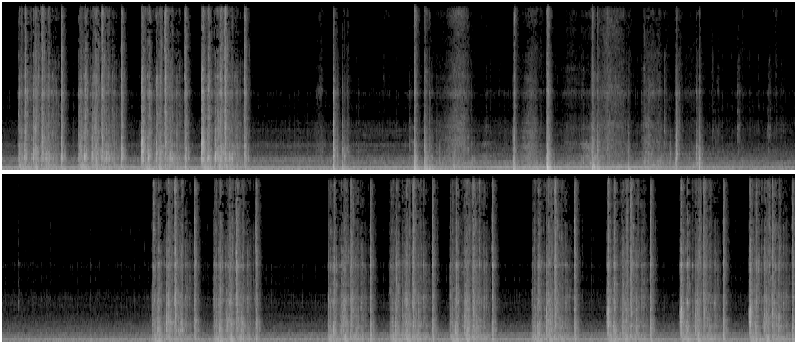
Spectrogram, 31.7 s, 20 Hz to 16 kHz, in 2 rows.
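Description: Prestinox 680 Auto slide projector running with a steady fan hum while its slide-change mechanism clatters through short cycles about a second apart. The cycles come in a run over the first few seconds and another over the last ten seconds, with a few single clicks in between.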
